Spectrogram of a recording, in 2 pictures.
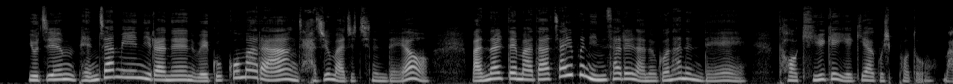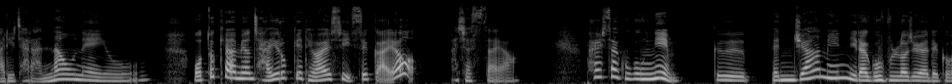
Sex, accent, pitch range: female, native, 170-265 Hz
